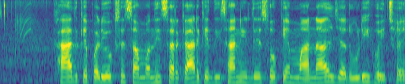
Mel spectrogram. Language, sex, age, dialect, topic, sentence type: Magahi, male, 25-30, Western, agriculture, statement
